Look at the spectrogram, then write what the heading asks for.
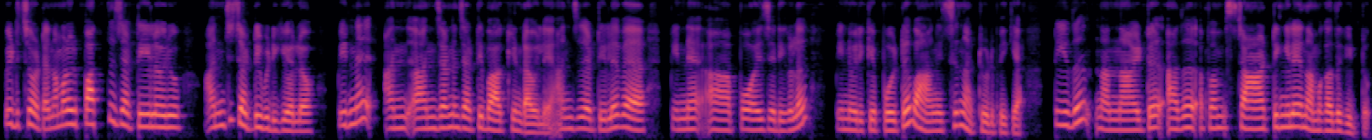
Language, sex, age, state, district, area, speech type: Malayalam, female, 30-45, Kerala, Kozhikode, urban, spontaneous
